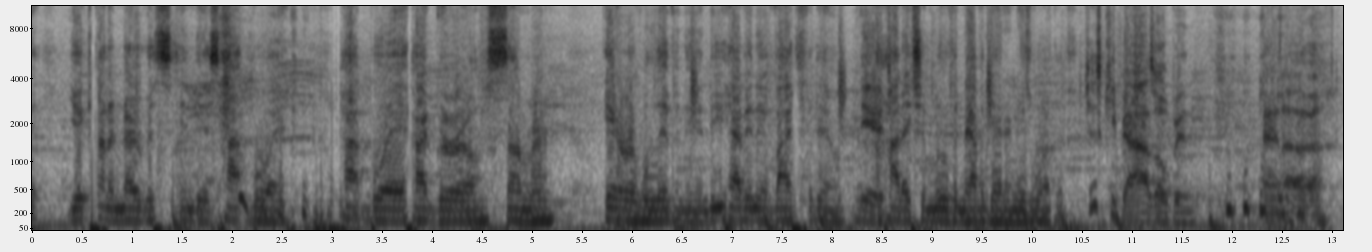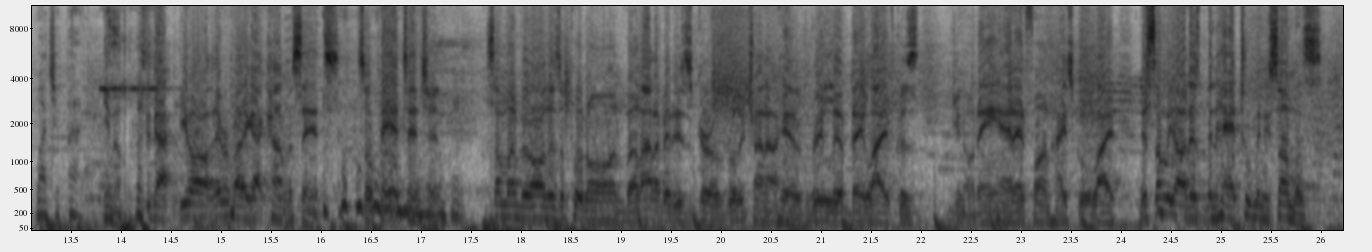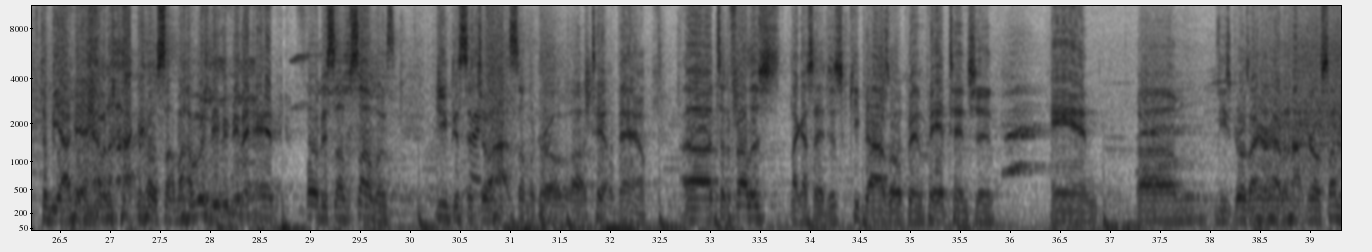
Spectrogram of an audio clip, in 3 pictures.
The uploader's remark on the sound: Big thanks to Atlanta City Juice Bar ( ) for letting us record. Big thanks to Atlanta City Juice Bar ( ) for letting us record.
